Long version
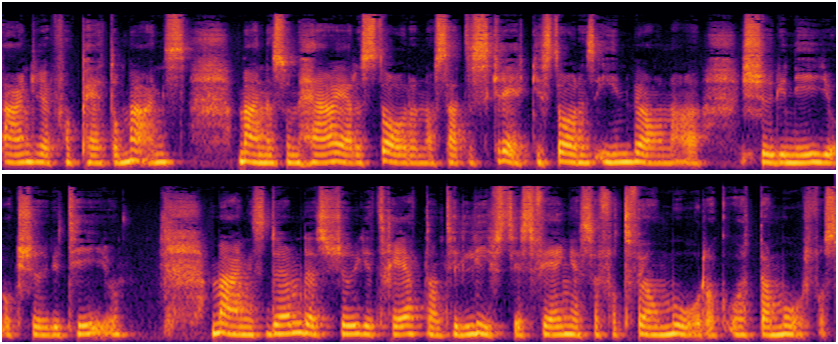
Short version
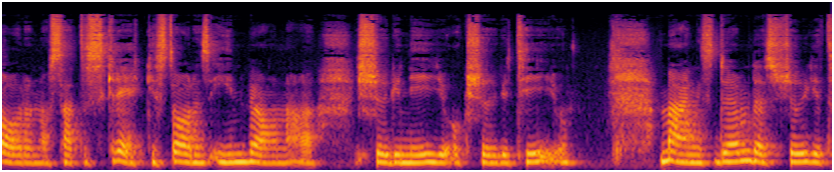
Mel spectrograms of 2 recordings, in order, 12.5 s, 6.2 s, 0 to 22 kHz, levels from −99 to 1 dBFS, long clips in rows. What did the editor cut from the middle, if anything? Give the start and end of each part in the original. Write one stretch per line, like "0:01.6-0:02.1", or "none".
none

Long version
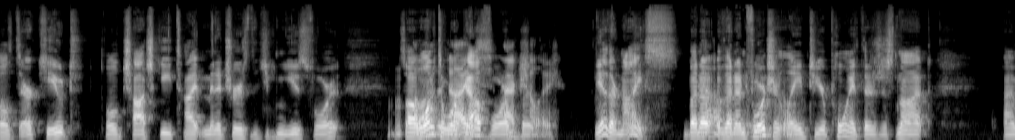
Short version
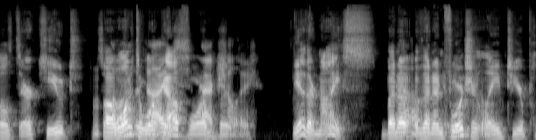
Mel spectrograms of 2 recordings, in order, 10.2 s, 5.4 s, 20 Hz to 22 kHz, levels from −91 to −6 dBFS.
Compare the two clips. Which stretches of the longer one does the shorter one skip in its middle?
0:00.9-0:03.9

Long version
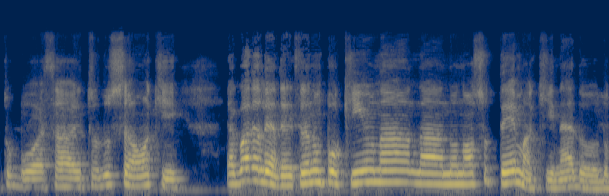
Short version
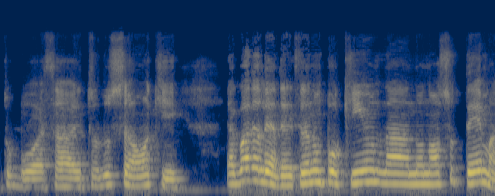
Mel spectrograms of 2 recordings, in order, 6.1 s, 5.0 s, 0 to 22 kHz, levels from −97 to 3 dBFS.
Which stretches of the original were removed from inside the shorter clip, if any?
0:03.8-0:04.1

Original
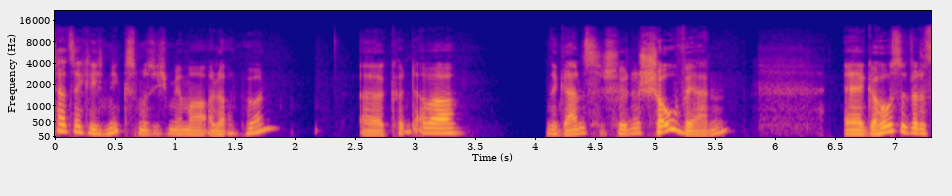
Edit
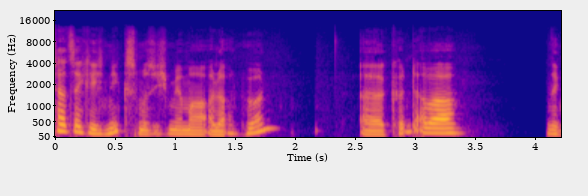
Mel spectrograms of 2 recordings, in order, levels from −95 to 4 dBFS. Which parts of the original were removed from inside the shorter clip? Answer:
none

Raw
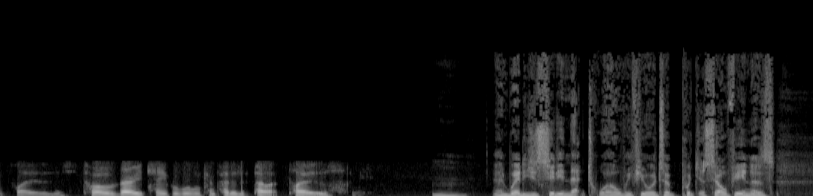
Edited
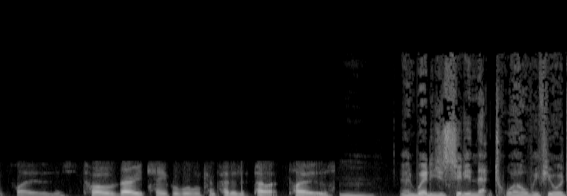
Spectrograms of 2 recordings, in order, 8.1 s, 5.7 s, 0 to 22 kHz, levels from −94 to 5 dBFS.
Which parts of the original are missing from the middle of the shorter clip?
0:03.3-0:04.3

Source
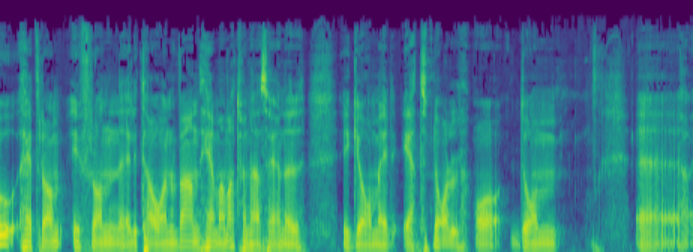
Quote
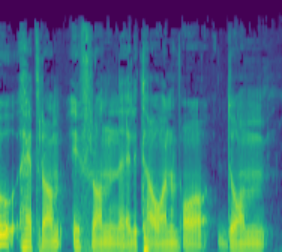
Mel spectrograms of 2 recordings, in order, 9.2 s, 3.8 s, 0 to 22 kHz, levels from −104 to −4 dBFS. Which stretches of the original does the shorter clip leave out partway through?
0:02.4-0:06.3

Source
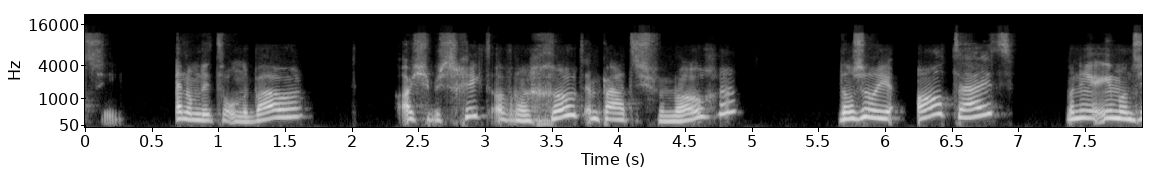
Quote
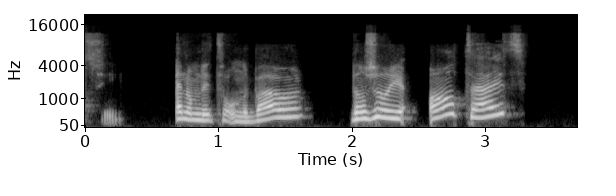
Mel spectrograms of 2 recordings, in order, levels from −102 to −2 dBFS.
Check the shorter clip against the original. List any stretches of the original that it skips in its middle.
0:01.8-0:05.5

